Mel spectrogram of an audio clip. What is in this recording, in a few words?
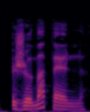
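"appeller je", French; frans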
